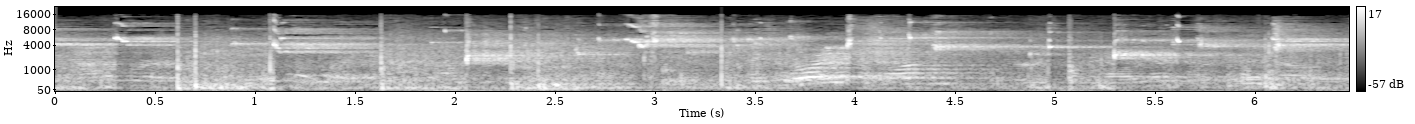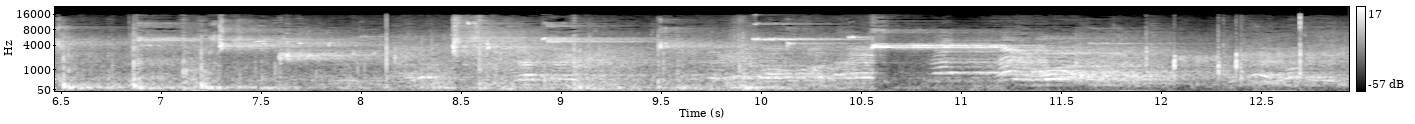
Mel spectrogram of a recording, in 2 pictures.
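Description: Live basketball game sound in a gym: the ball bouncing on the hardwood floor, sneakers squeaking, and players' indistinct shouts and calls.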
